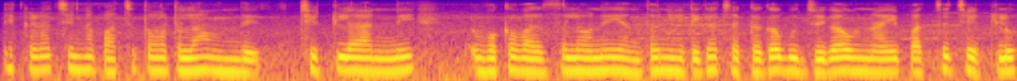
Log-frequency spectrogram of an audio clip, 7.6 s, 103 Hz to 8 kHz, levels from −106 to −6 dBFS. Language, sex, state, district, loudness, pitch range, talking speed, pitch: Telugu, female, Andhra Pradesh, Srikakulam, -14 LUFS, 175-190 Hz, 140 wpm, 180 Hz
